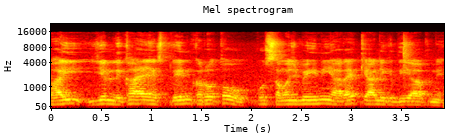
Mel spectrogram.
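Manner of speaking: ordinary talk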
